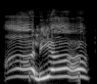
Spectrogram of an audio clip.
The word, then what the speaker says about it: Alia: And it's not Sky Tale, it's Skittle, and it's not Alia, it's Aliah.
